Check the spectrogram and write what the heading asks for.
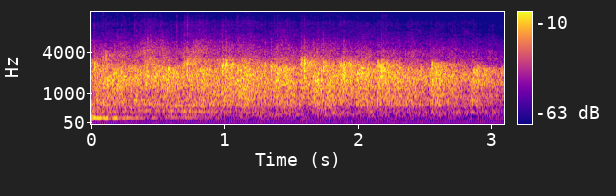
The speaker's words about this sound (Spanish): ¿Cuántos están? Dale otro aplauso fuerte.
